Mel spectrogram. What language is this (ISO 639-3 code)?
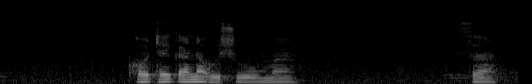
ven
